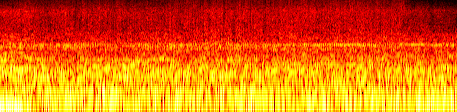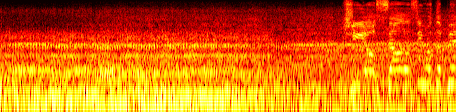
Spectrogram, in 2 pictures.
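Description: Dirt track race cars in a heat race roar past, a continuous loud engine drone that shifts as the field passes, with a faint voice underneath.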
